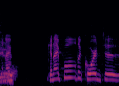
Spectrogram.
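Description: A young woman speaks with animation over an online call.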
